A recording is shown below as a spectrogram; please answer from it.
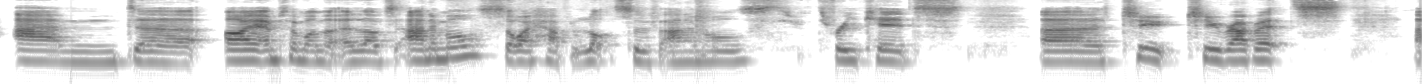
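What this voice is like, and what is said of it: British accent. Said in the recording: “I'm based in the UK, as you can probably tell by my accent.”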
